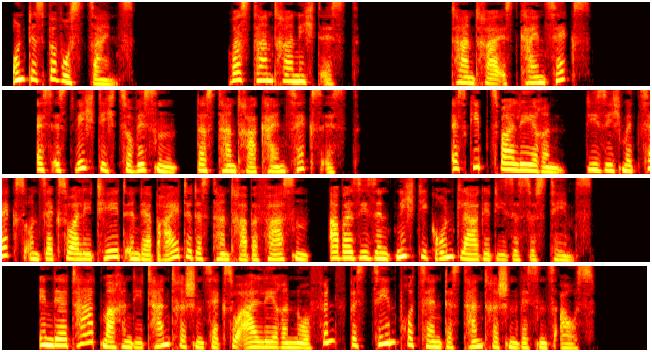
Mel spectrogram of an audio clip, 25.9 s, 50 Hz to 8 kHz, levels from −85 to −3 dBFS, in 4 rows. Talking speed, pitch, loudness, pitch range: 140 wpm, 185 Hz, -21 LUFS, 160-225 Hz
